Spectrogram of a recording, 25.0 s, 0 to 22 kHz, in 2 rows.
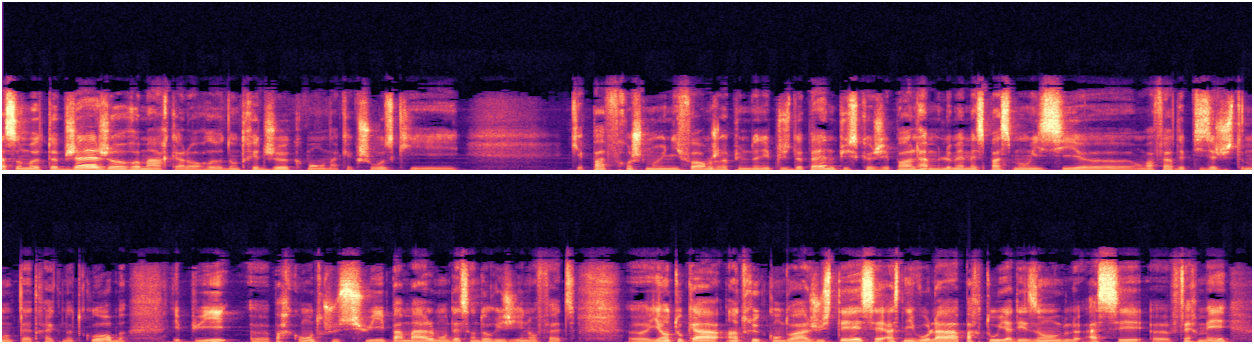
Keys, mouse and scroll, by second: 12.5-13.6 scroll down 1, 13.6 z, 18.3 scroll up 3, 18.5 z, 19.7 shift+middle click, 24.3-25.0 scroll down 3.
